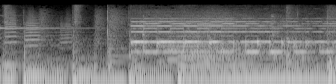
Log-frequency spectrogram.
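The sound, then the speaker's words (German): A doorbell at a home rings with a bright, sustained electronic chime, a short run of ringing tones followed by a longer held note, clear and fairly loud with no talking. “Da klingelt's schon.”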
